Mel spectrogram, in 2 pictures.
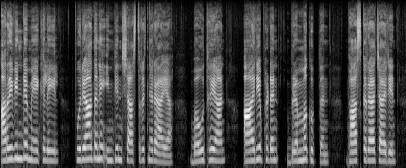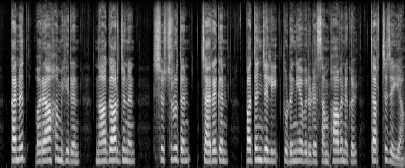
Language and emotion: Malayalam, neutral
